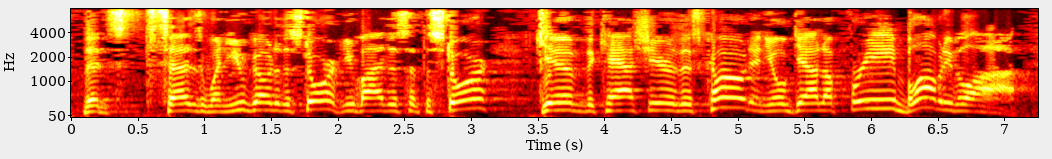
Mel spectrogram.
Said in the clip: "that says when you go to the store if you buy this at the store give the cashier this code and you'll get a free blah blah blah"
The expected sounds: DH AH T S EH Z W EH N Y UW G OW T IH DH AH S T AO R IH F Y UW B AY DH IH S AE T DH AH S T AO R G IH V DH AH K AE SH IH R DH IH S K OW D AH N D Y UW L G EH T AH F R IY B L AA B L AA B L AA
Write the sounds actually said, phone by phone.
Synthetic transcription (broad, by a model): DH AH T S EH Z W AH N Y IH G OW T IH DH AH S T AO R IH F Y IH B AY DH IH S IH T DH AH S T AO R G IH V DH AH K AE SH IH R DH IH S K OW D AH N Y UW L G EH T AH F R IY B L AA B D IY B L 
